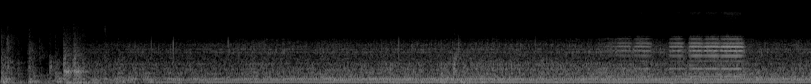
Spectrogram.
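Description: A freight truck's horn honks in one long, steady, buzzy tone held over a low engine drone, with a brighter, higher tone briefly joining near the end.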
